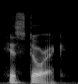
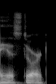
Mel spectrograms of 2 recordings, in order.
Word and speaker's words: historic: on the speaker's accent they might pronounce the h sound or they might drop it if they drop the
